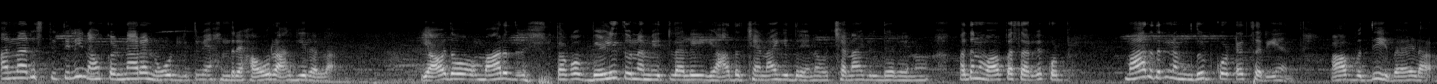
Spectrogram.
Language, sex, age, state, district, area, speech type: Kannada, female, 30-45, Karnataka, Chamarajanagar, rural, spontaneous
